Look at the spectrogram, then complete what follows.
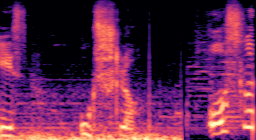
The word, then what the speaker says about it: Oslo: of Norway and actually in Norwegian the right way to pronounce the name of the capital isloo is a great starting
